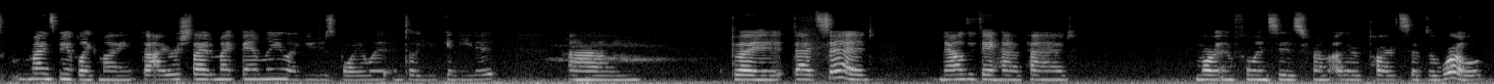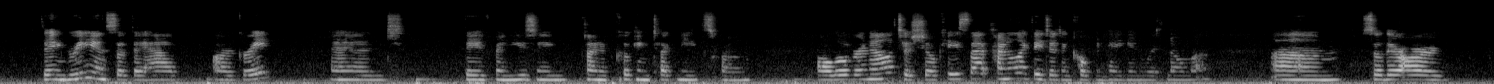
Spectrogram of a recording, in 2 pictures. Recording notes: Technical difficulties aside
